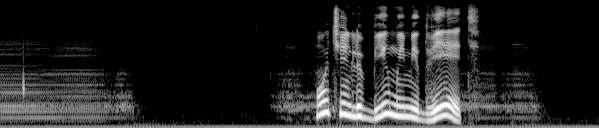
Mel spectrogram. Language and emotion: Russian, positive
